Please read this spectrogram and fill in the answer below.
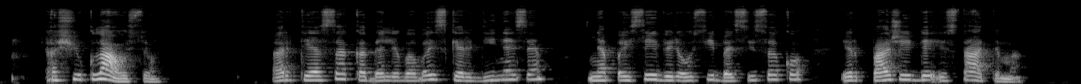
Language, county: Lithuanian, Šiauliai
